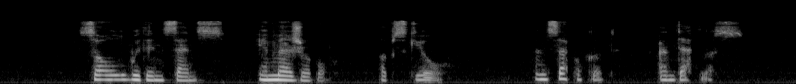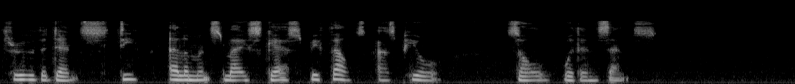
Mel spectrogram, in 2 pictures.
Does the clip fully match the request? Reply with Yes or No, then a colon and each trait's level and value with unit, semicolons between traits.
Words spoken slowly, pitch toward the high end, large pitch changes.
No: slow, 85 wpm; high, 195 Hz; average, 2.8 semitones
